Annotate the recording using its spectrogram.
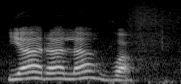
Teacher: इन व्यंजनों के उच्चारण में जिह्वा का पूरा स्पर्श मुख के किसी विशेष भाग के साथ नहीं होता है। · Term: अंतःस्थ व्यंजन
